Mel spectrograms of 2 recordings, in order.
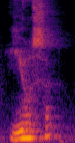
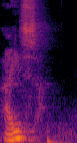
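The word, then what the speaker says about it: Íosa: Y luego en gaélico se escribe Iosa, pero se pronuncia Aisa, que hacía alusión al Hijo divino, Iu, Io, un aliento que reengancha, ¿no?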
